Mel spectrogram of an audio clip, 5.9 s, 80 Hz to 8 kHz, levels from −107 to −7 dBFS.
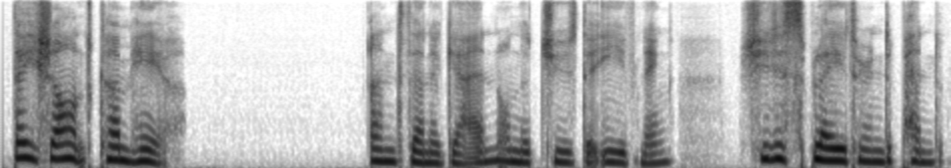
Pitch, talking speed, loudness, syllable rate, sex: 200 Hz, 150 wpm, -20 LUFS, 5.9 syllables/s, female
